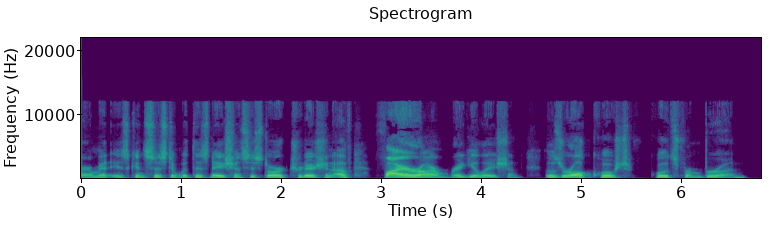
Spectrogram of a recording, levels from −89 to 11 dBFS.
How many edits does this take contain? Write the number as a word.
zero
